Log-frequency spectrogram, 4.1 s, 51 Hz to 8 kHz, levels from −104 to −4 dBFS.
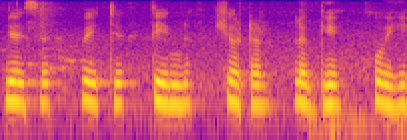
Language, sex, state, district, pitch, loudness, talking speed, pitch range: Punjabi, female, Punjab, Kapurthala, 195 Hz, -17 LUFS, 90 wpm, 185-205 Hz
